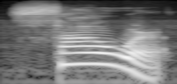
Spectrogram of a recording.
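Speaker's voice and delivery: sour said as sawer, high and clear; teacher showing how to read sour; model pronunciation. Shown as a demonstration. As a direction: say sour slowly as two beats, sa-wer. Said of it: "Ini dibacanya sour".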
